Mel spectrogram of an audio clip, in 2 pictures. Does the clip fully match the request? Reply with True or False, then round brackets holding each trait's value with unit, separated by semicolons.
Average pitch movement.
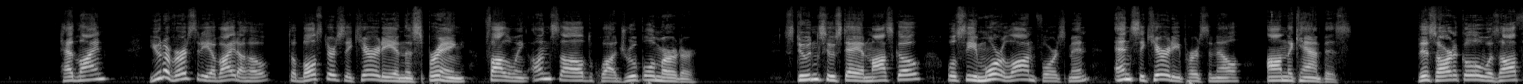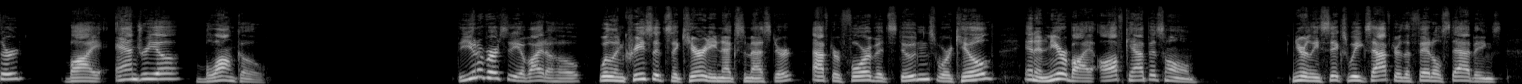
False (5.8 semitones)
